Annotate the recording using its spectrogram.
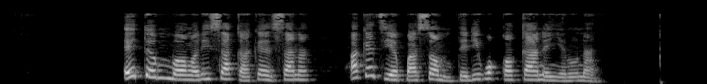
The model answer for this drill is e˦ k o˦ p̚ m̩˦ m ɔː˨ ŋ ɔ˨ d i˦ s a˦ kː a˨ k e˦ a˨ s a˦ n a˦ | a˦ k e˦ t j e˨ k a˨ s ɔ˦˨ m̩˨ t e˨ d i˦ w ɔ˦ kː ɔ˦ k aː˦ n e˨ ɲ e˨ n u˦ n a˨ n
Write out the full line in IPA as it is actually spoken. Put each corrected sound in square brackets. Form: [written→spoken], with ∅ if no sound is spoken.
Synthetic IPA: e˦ [k→t] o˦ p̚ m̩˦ m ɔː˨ ŋ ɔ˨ d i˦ s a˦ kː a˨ k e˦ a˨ s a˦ n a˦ | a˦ k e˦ t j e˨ [k→k͡p] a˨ s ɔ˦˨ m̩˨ t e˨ d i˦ w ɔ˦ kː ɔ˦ k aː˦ n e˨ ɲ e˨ n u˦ n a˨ n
